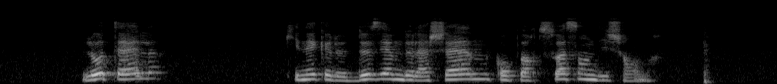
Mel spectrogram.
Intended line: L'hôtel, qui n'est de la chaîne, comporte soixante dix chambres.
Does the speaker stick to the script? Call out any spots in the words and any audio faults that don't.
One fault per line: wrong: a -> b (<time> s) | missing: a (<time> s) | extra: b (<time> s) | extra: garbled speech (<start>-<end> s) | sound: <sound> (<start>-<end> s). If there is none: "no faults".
extra: que le deuxième (3.2 s)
